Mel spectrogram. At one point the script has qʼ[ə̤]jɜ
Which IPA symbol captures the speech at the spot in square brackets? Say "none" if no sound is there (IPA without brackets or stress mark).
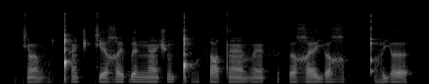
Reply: ə̤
